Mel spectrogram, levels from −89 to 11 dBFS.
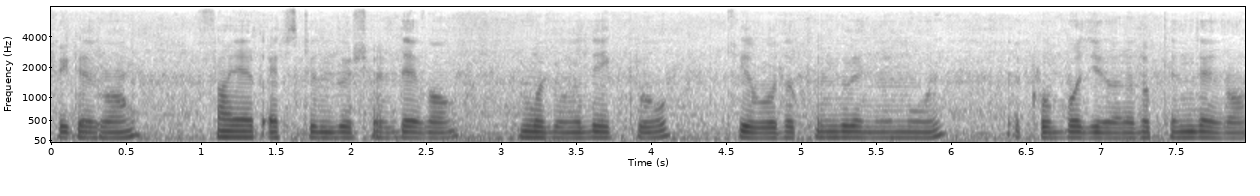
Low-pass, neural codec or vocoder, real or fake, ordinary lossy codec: none; codec, 16 kHz, 4 kbps, X-Codec, HuBERT features, trained on general audio; fake; none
